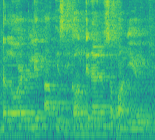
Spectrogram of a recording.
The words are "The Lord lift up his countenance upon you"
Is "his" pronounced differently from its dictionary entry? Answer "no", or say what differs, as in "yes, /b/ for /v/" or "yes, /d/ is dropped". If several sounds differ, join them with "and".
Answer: yes, /s/ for /z/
